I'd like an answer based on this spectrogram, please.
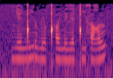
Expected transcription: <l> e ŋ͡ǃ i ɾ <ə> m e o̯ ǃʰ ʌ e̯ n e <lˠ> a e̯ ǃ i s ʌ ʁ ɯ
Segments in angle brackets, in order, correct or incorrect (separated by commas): incorrect, incorrect, incorrect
